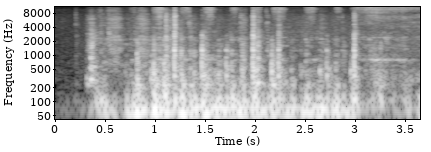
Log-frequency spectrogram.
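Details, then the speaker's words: Lada Vesta tailgate, about 5000 km, shaken by hand: only dull handling thumps, no knock after removing a flashlight left inside the door trim that had caused the knocking. "ну теперь как мы можем убедиться в закон стука нету"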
